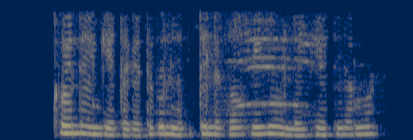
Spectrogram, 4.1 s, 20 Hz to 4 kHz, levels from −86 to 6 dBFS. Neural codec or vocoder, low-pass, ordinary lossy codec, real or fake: none; 3.6 kHz; AAC, 16 kbps; real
